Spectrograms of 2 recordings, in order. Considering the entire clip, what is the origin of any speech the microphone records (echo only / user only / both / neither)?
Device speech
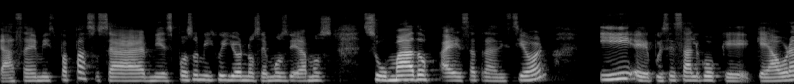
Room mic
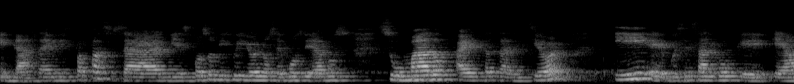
echo only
